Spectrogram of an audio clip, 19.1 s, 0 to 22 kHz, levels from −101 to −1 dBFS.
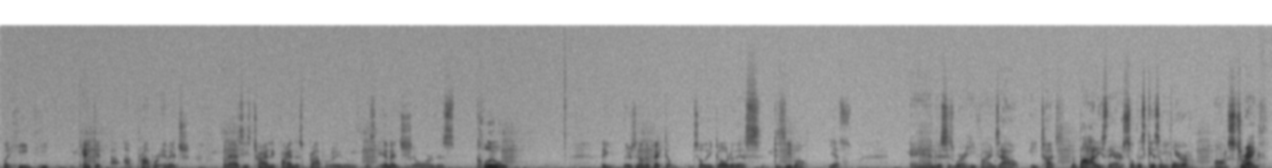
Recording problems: hiss; noticeable; throughout; 10 dB below the speech

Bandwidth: 18.5 kHz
